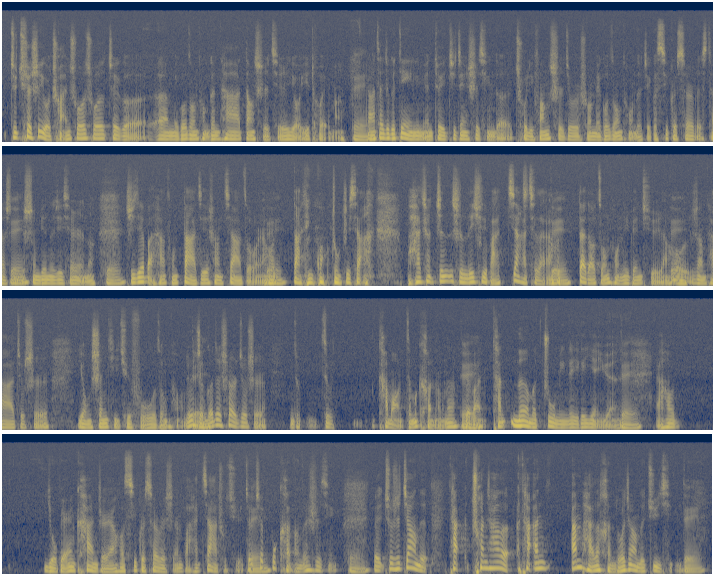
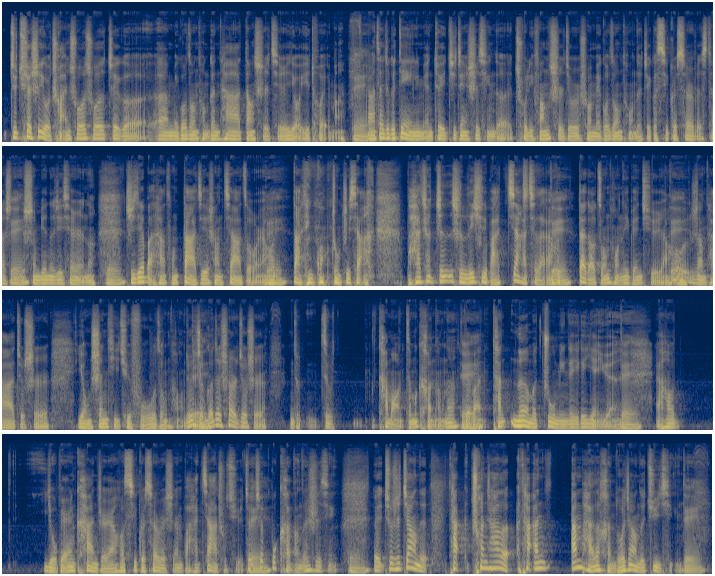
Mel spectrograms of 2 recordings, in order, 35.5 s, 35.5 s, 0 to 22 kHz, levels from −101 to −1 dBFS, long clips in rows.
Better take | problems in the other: second | hiss; noticeable; throughout; 20 dB below the speech

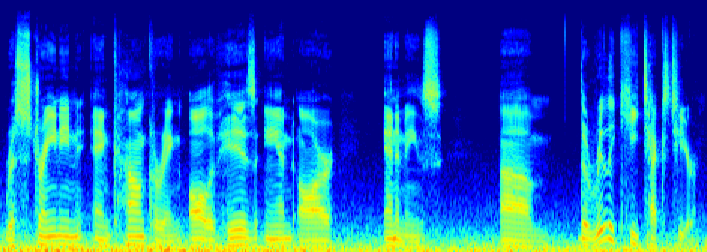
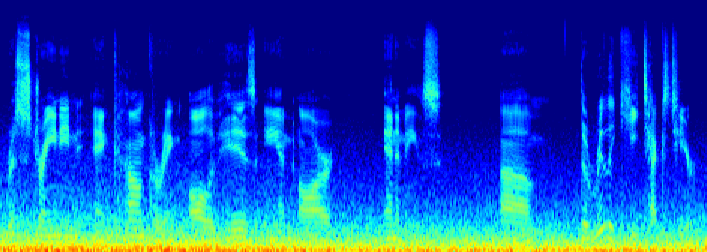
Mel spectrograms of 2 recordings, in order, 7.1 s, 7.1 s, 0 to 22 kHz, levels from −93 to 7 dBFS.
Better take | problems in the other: first | low rumble; loud; throughout; 2 dB below the speech; faint in the first

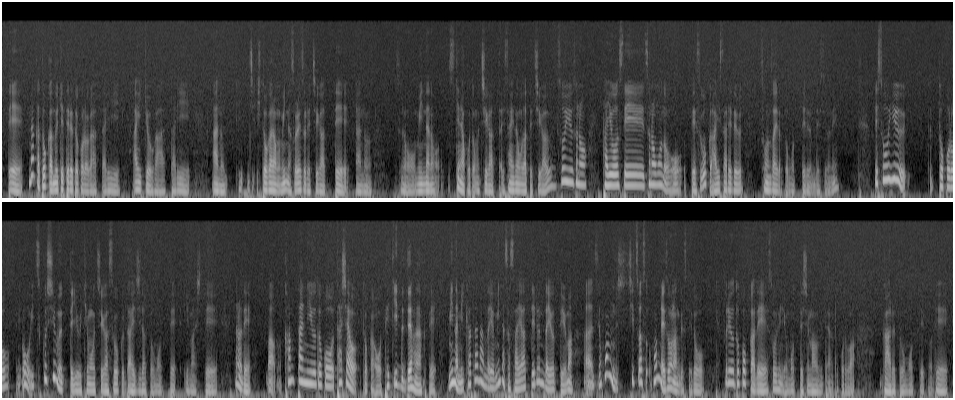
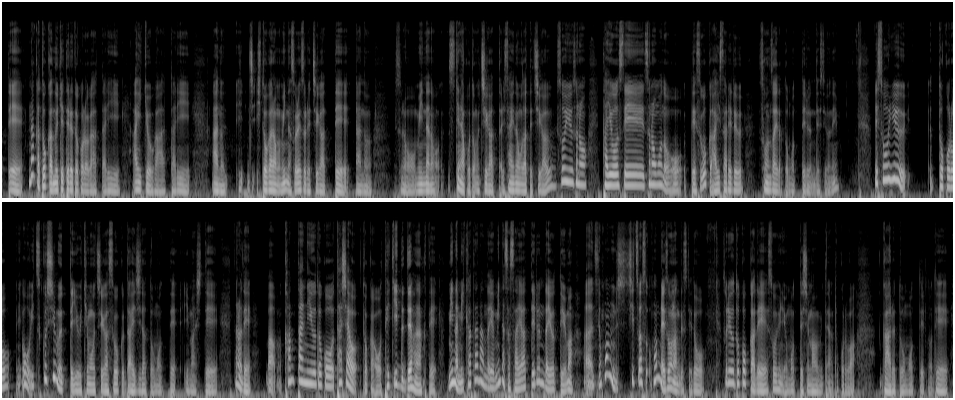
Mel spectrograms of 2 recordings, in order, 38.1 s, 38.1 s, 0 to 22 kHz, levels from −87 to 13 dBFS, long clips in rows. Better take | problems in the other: second | hiss; noticeable; throughout; 20 dB below the speech

